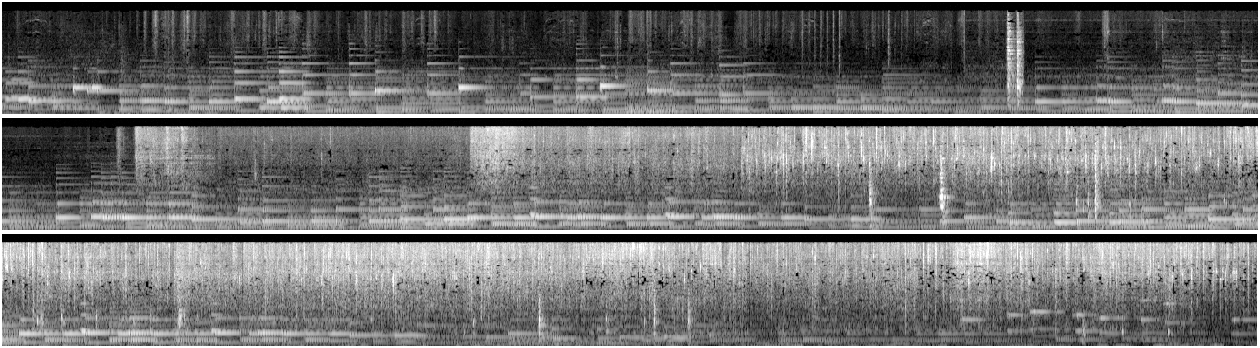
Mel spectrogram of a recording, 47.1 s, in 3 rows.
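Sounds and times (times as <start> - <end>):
background music with melody: 0.0 - 47.0
oil sizzling in a frying pan: 17.2 - 47.0.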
